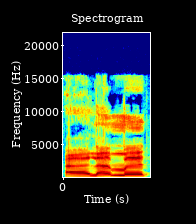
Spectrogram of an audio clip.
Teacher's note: jangan sampai ada bunyi memantul tambahan bunyi e di ujung mem · Karena mim nggak punya sifat yang disebut dengan kolkola. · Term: mim sukun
